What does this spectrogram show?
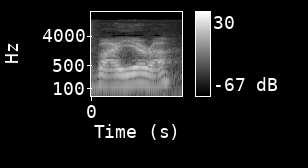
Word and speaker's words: Vayeira: This week's Torah portion is Vayeira, which is basically... Vayeira.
